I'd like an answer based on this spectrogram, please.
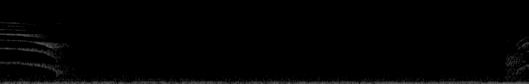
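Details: Kitten named Zizi, indoors while scratching her claws on a blackboard, gives a clear meow that slides downward at the start, then a second short meow begins right at the end; a steady low hum fills the quiet gap between.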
